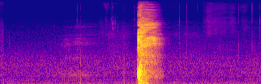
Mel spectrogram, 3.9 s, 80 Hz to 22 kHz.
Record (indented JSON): {
  "cough_length": "3.9 s",
  "cough_amplitude": 6229,
  "cough_signal_mean_std_ratio": 0.2,
  "survey_phase": "alpha (2021-03-01 to 2021-08-12)",
  "age": "18-44",
  "gender": "Female",
  "wearing_mask": "No",
  "symptom_cough_any": true,
  "symptom_fatigue": true,
  "symptom_headache": true,
  "symptom_loss_of_taste": true,
  "symptom_onset": "4 days",
  "smoker_status": "Never smoked",
  "respiratory_condition_asthma": false,
  "respiratory_condition_other": false,
  "recruitment_source": "Test and Trace",
  "submission_delay": "2 days",
  "covid_test_result": "Positive",
  "covid_test_method": "RT-qPCR"
}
